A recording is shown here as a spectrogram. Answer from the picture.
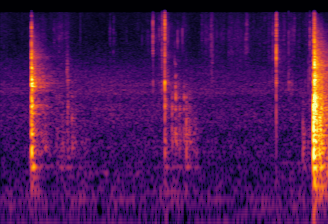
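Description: Quiet handling of hydrangea and a plastic dish of wet floral foam: a sharp knock about half a second in, a softer rustle around two seconds, and a faint click near the end.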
